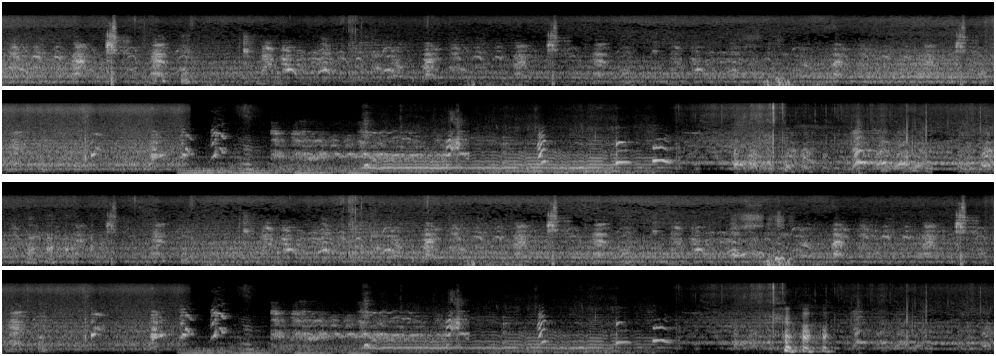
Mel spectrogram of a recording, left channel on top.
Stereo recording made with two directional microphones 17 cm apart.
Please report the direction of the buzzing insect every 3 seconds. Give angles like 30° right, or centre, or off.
10° right, 30° right, centre, 30° left, 30° left, 30° left, 30° left.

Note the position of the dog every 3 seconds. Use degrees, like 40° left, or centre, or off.
40° left, 10° right, 20° right, 20° right, centre, 50° left, 60° left.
